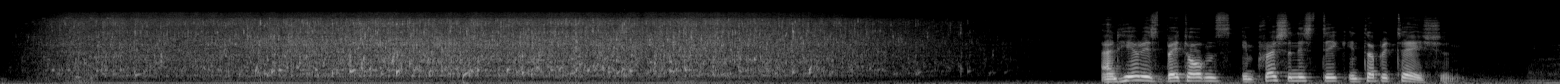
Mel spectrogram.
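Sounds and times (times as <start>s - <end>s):
brook flowing: 0.0s - 10.5s
speech: 11.1s - 14.7s.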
